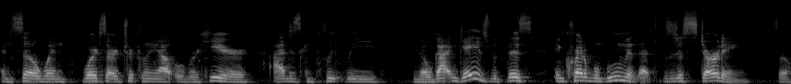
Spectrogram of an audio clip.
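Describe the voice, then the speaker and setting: With an American accent and an ordinary speaking voice, this speaker talks at a fairly quick pace with ordinary pitch variation. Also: man, medium pitch for a man. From US, Northern Virginia. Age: 20s. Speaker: community activist. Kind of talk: interview.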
